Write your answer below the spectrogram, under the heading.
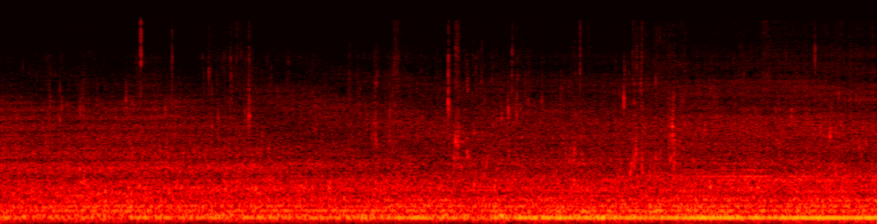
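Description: Steady low engine hum of a boat motor idling in the harbour, growing slightly louder, with a few faint light splashes of small fish jumping at the surface.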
